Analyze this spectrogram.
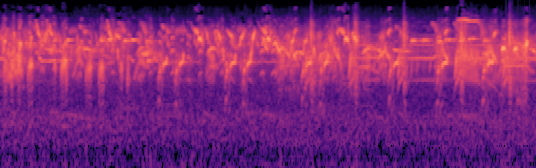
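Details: Spreeuw, the common starling, delivering a busy, unbroken stream of high squeaks, clicks, warbled slurs and brief whistles, densely packed without pause.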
